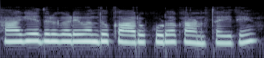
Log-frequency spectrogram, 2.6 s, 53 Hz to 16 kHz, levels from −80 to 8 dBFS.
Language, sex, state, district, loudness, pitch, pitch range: Kannada, female, Karnataka, Bidar, -13 LUFS, 270 Hz, 255-275 Hz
